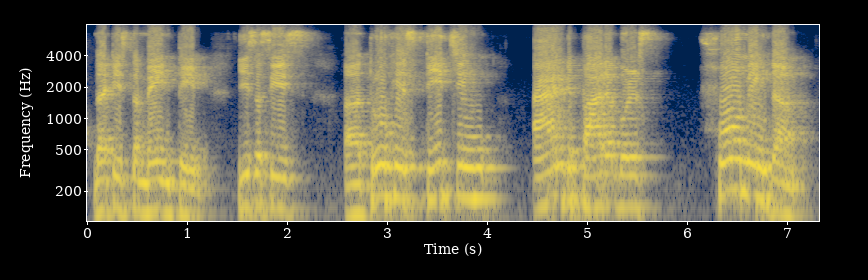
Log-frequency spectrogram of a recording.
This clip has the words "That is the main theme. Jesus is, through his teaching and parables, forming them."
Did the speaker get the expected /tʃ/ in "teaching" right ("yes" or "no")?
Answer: yes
